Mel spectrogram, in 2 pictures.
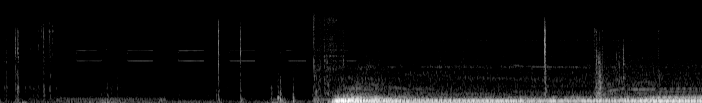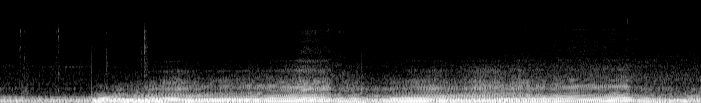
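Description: A car warning chime beeps about five times, then a Subaru WRX wagon's turbocharged flat-four engine starts about six seconds in and runs at low revs. From about halfway it accelerates, its pitch rising and then dropping at each gear change, several times over.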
